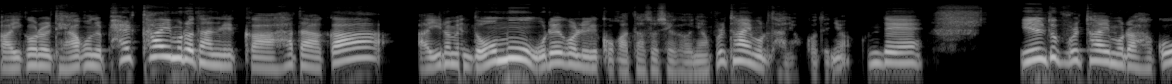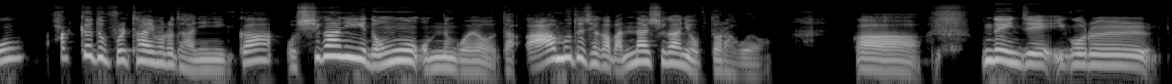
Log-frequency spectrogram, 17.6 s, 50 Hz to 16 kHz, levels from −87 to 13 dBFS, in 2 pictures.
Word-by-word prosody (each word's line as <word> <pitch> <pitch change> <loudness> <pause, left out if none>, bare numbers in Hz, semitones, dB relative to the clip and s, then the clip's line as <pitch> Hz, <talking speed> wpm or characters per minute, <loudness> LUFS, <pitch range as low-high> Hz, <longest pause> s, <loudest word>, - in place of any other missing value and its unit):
...아 150 - -2
이거를 185 +3 0
대학원을 170 +4 -2
파트타임으로 305 +1 +4
다닐까 180 -7 -2
하다가 200 - +1 0.3
아 145 - -6
이러면 200 +3 -3
너무 255 - +5
오래 215 +8 +2
걸릴 185 -6 -2
것 135 - -10
같아서 130 +1 -10
제가 120 -2 -12
그냥 120 +2 -10
풀타임으로 245 0 0
다녔거든요. - - -14
근데 215 -1 -2 0.7
일도 275 +6 +3
풀타임으로 235 -6 -1
하고 225 - -3 0.3
학교도 310 +1 -1
풀타임으로 245 -4 -1
다니니까 140 - -3
어 - - -10
시간이 325 -2 +5
너무 240 +6 +2
없는 155 0 -2
거예요. 125 -4 -6
다 - - -9
아무도 300 +3 +5
제가 205 -7 -2
만날 235 +8 +1
시간이 215 -5 0
없더라고요. 105 -7 -11 0.6
그러니까 130 -5 0 0.5
근데 260 0 +4
인제 205 -3 +1
이거를 185 -2 -3
200 Hz, 370 characters per minute, -23 LUFS, 160-255 Hz, 0.7 s, 너무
